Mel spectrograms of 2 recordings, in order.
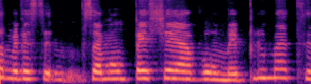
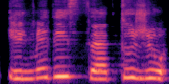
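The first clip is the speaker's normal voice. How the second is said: ordinary delivery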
